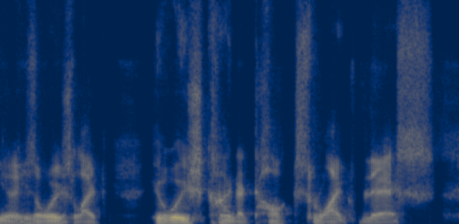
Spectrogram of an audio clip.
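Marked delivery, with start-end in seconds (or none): 1.1-3.2 put-on talking like an old man. Speaker mocks a pirate movie starring Walter Matthau, doing Walter Matthau's old-man voice. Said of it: "He sounds like an old man".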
